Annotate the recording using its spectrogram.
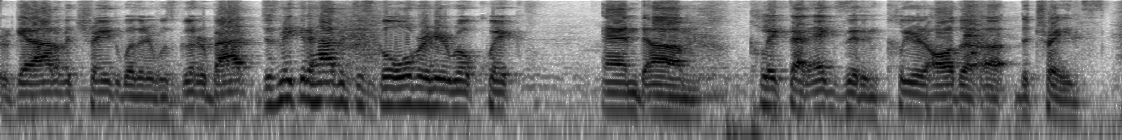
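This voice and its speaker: With lively intonation and a medium pitch, a man talks at a fairly quick pace against noticeable background noise. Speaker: trading instructor. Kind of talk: tutorial. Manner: fast.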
